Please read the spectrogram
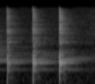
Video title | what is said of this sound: Furnace Short Cycling (Thermostat, Heat Anticipator, & Much More) | if you tap on this should sound hollow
